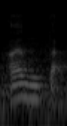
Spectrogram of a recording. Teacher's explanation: huruf nun ketika disukunkan maka dia punya sifat apa, khoisyum ya, masuk ke hidung tapi tidak dipantulkan gitu ya, tapi tawasud ya, anta gitu ya.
